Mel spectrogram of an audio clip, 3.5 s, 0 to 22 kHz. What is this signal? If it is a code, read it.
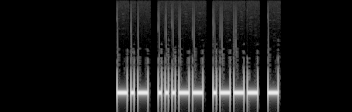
Morse code, heard as a keyed tone, about 34 wpm, 700 Hz. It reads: K3JT
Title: Easy Call Signs Repeated 2x - 35wpm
